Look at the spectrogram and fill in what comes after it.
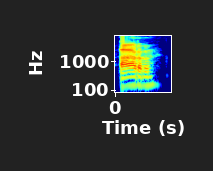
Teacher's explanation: نون ساکن پڑھا ہی نہیں جائے گا اس میں، یعنی نون کی آواز ہی نہیں آئے گی۔ لکھا جائے گا ان، لیکن پڑھا جائے گا ار۔ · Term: ادغام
